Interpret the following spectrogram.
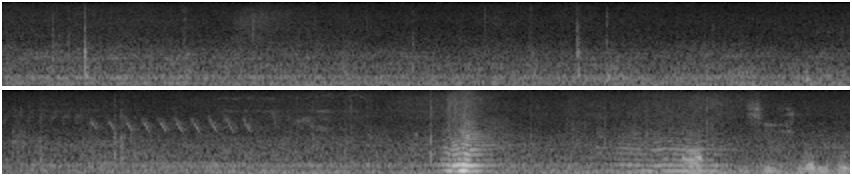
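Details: Drone-laying honey bee colony, its laying workers on frames checked at the apiary; dense, even buzzing hum throughout, with a loud knock near the end and brief chirping rasps from handling the frames.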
